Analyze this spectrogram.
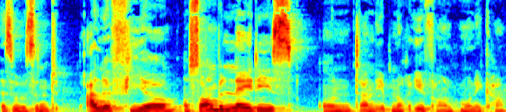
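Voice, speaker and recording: A woman keeps a moderate pace while background noise is noticeable. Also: medium pitch for a woman, ordinary pitch variation. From Germany, Munich. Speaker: musical theatre performer. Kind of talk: casual interview chat.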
